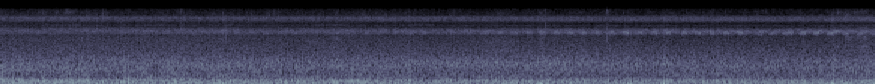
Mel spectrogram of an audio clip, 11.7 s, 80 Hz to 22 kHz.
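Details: Morning insect chorus in Fujimori Park, Hachioji, Japan, 6 September 2020, under light rain: steady high whining tones, and in the second half one caller adds a fast pulsing trill, all above a loud low background hum.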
